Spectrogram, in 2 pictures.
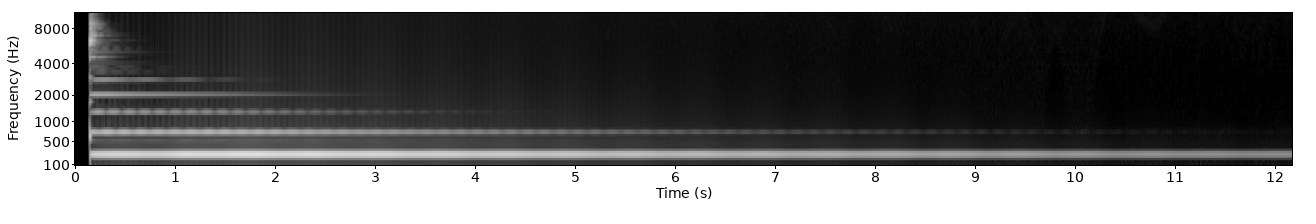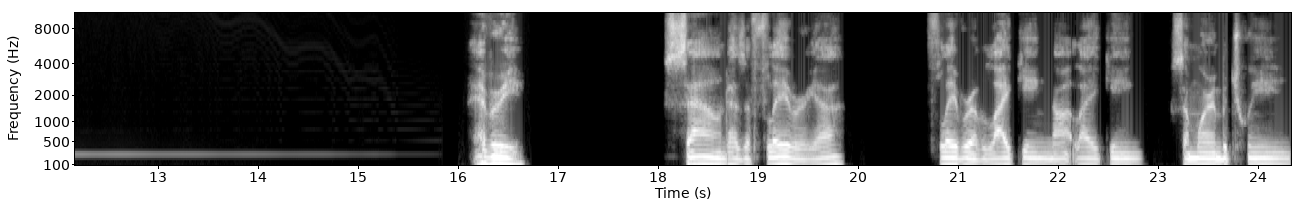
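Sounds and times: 
meditation bell ringing: 0.2 - 13.9
speech: 16.2 - 16.7, 18.1 - 19.9, 20.7 - 24.3.

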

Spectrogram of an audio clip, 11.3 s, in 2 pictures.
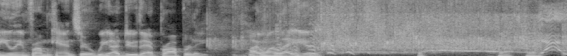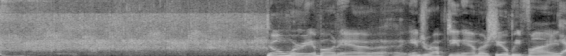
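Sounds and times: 
speech: 0.0 - 3.4, 4.2 - 4.4, 5.0 - 5.9, 8.3 - 11.3
audience clapping: 2.0 - 10.2
laughter: 2.4 - 6.4.

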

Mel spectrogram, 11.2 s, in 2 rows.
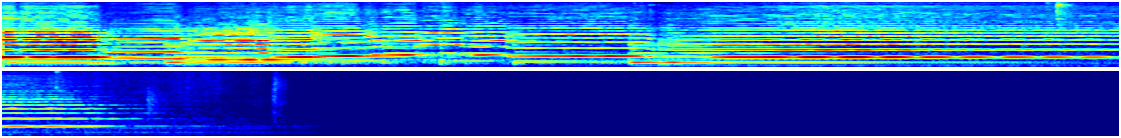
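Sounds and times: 
violin playing a guitar arrangement: 0.0 - 6.5.

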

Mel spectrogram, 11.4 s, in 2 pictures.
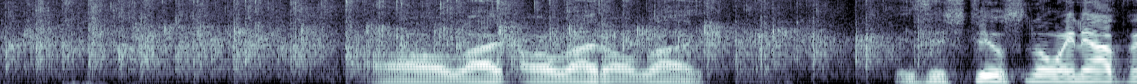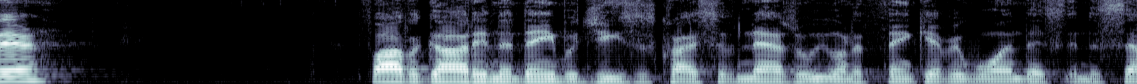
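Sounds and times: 
crowd hand clapping: 0.0 - 5.2
speech: 1.8 - 3.6, 4.5 - 6.0, 7.5 - 11.3.

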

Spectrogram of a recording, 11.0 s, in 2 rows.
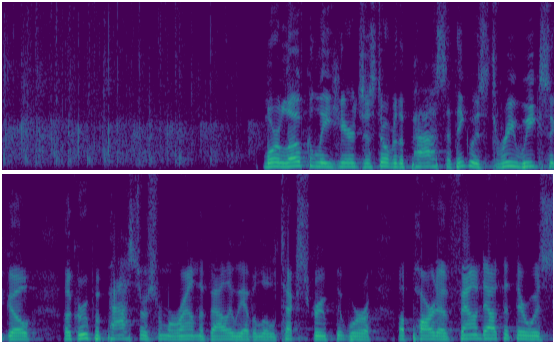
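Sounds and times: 
audience applause: 0.0 - 2.8
speech: 2.6 - 11.0.

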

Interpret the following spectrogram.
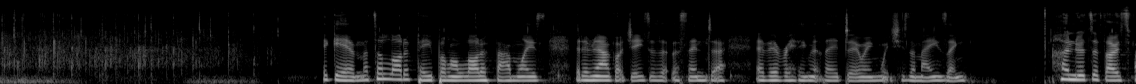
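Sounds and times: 
audience clapping: 0.0 - 3.0
speech: 3.2 - 9.8, 10.5 - 11.3.

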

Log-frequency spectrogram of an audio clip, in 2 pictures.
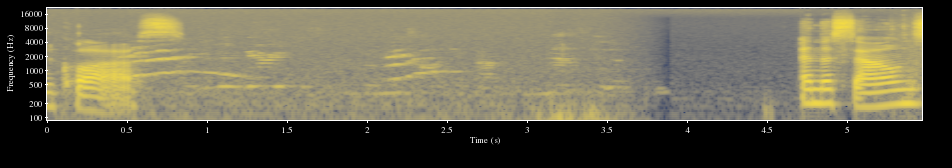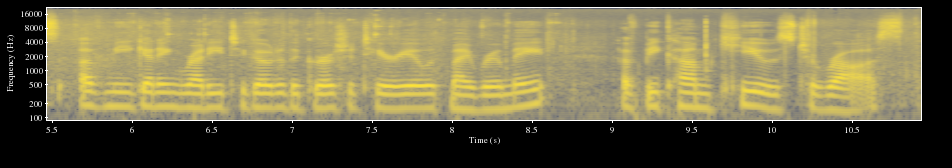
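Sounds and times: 
speech: 0.0 - 1.0, 4.7 - 10.9
cat meowing: 0.5 - 3.4.

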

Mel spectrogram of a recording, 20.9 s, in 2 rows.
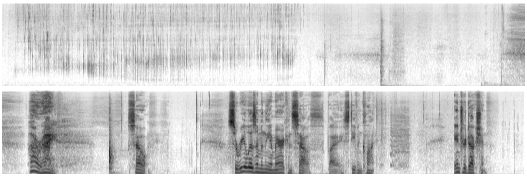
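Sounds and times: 
coffee pouring into a Waffle House mug: 0.2 - 6.2
speech: 11.0 - 11.7, 13.1 - 13.6, 15.0 - 18.0, 19.5 - 20.3
mug or pot set down: 12.6 - 13.0.

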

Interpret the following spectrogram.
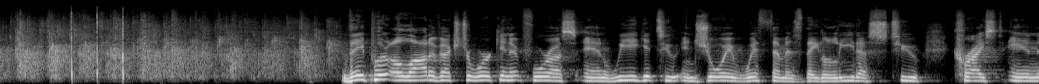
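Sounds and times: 
crowd applause: 0.0 - 3.5
speech: 3.4 - 10.3.

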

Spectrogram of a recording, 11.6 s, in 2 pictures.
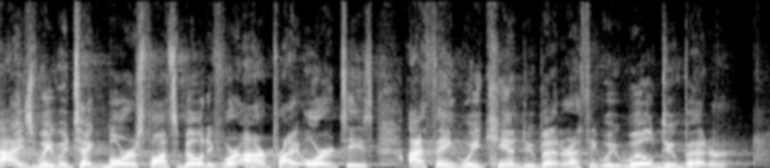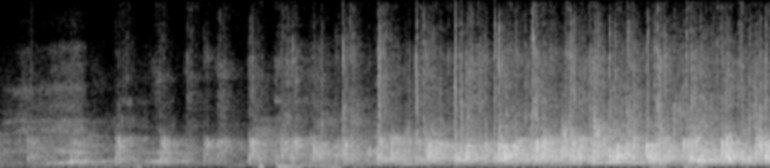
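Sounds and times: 
speech: 0.1 - 5.6
audience clapping: 5.6 - 11.5.

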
